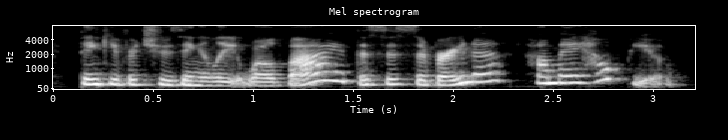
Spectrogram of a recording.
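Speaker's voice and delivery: upbeat, welcoming, friendly voice with rising pitch. Demonstrating how to greet a caller with your name: friendly and upbeat. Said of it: "I sound friendly. I'm, I'm upbeat".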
